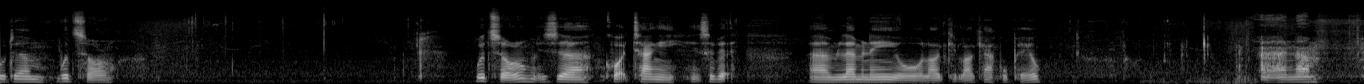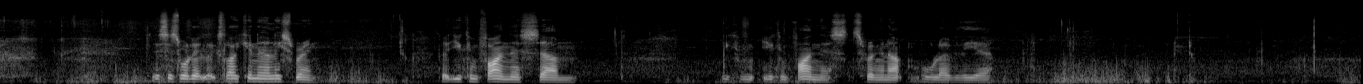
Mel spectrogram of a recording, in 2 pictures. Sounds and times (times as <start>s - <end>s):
Speech: 0.0s - 1.2s, 4.8s - 7.4s, 8.1s - 10.4s, 12.6s - 13.3s, 15.2s - 16.8s, 18.0s - 19.4s, 20.8s - 23.6s.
